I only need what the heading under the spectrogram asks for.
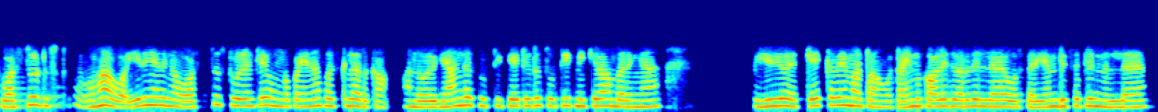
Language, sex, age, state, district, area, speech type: Tamil, female, 18-30, Tamil Nadu, Thanjavur, urban, conversation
